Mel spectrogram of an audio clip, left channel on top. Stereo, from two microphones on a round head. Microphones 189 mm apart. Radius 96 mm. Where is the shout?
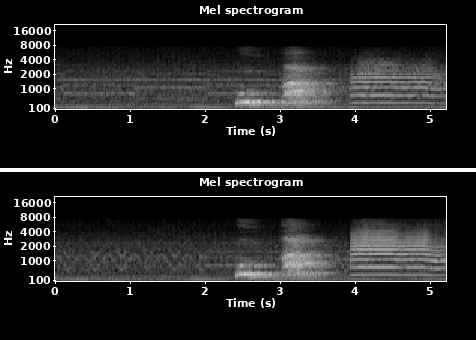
50° right (ahead or behind), 3 m; by 3.6 s 20° right (ahead or behind), 3 m.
